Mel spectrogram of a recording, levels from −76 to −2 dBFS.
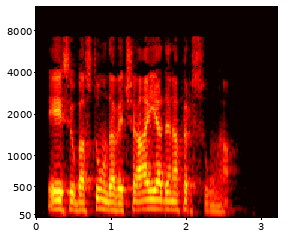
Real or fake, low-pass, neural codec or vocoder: real; 7.2 kHz; none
